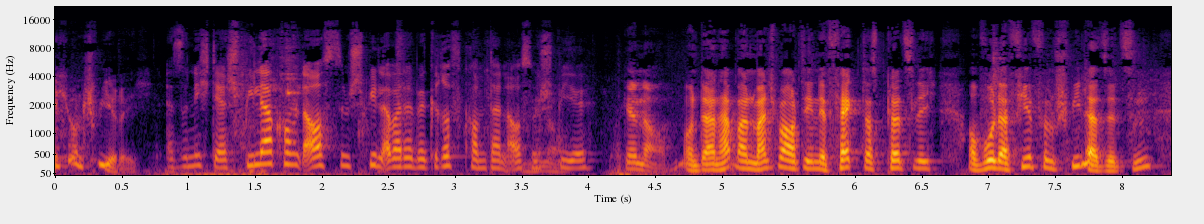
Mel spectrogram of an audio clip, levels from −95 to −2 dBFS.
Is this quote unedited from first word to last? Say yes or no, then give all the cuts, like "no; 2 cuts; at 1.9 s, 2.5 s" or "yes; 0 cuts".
no; 1 cut; at 5.6 s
